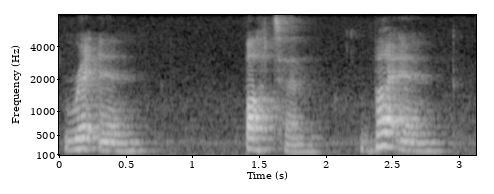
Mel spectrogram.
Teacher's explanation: sometimes if there is a double T, the T might actually be glottalized in American.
